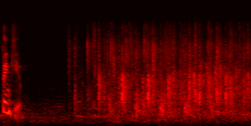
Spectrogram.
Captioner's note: audience applauds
